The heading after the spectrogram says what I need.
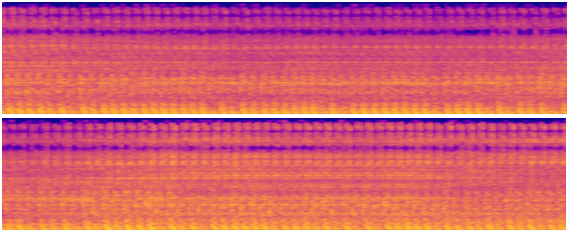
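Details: Royal Enfield Himalayan after installing an HT Himalayan Tools aftermarket cam: quick, even ticking over the single's idle thump. The top end is noisier; cause unconfirmed.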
